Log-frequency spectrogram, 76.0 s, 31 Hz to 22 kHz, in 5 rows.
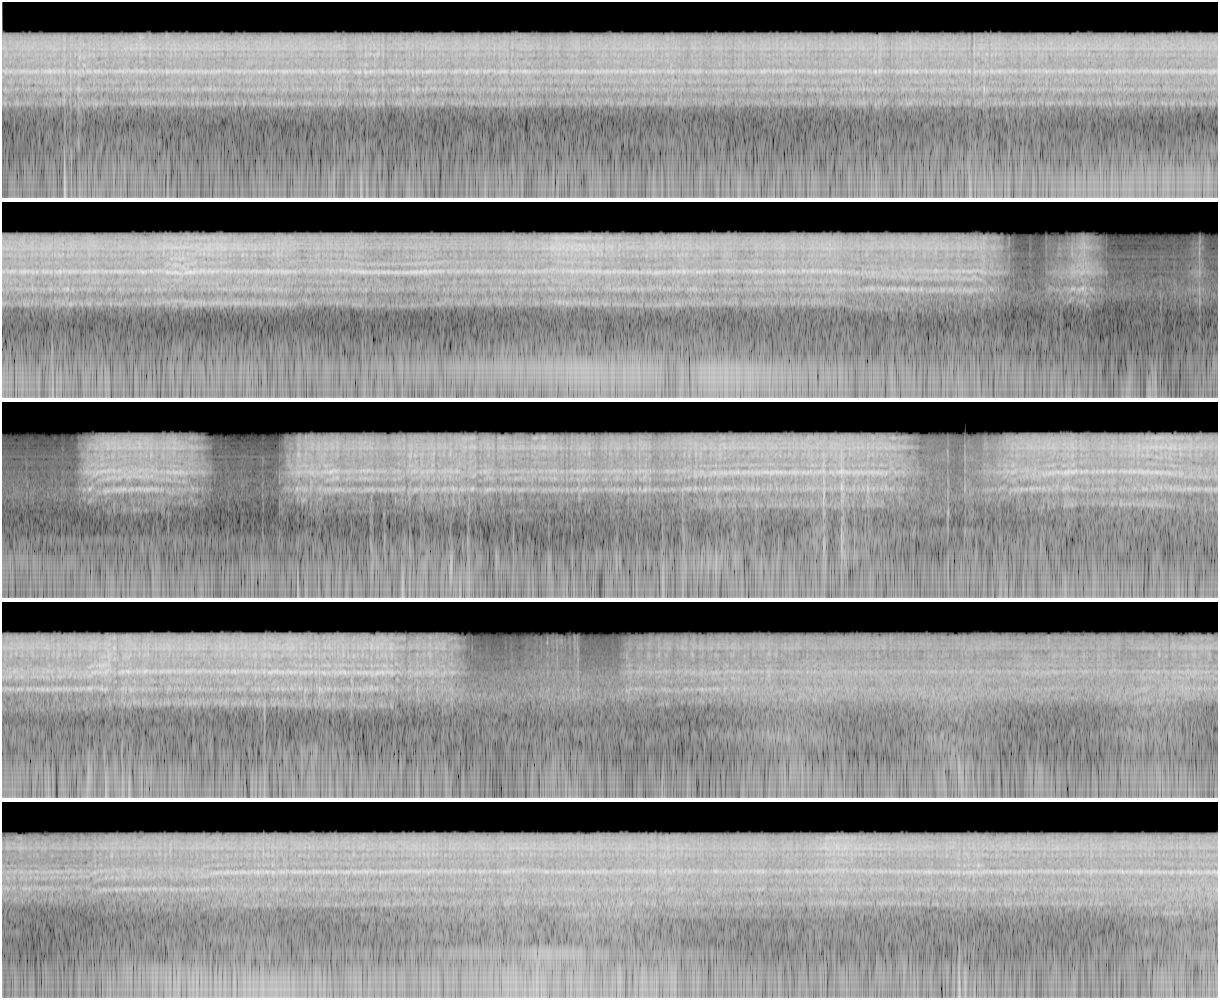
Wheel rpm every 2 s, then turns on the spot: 200, 200, 190, 200, 200, 200, 200, 200, 190, 190, 190, 190, 190, 120, 10, 50, 60, 130, 150, 160, 130, 110, 170, 180, 190, 90, 30, 110, 110, 110, 110, 160, 190, 200, 200, 200, 190, 190.
none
